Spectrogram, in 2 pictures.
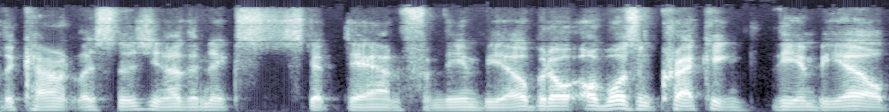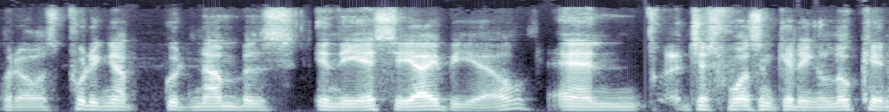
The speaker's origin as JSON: {"language": "English", "country": "Australia", "moved": "as an adult", "said": "being Australian and being on the basketball team as well"}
